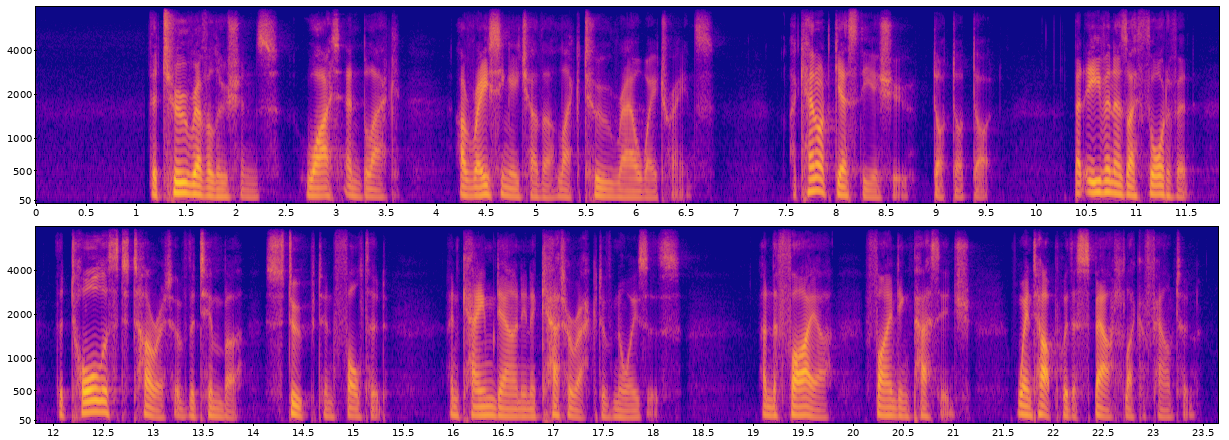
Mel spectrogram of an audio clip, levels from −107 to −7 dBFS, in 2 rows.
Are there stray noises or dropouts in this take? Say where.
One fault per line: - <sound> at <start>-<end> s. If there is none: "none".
none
